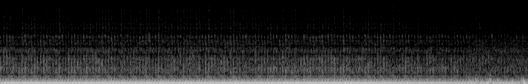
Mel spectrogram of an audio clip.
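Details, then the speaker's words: 1987 Porsche 924S after clearing a clogged fuel system, replacing a blown fuel pump fuse and a missed intake gasket: it fires right up into a steady, even low idle pulsing about four beats a second, with no knocks or misses. Normal idle. "here in a moment I'll fire it up for you and you'll get to hear it so as you can see it fires right up"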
